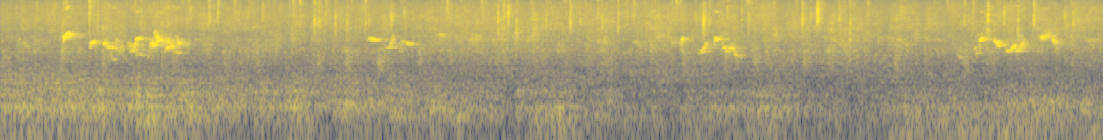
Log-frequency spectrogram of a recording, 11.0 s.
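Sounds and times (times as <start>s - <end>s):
rain falling: 0.0s - 11.0s
bird calls: 0.6s - 1.9s, 9.6s - 10.8s.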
